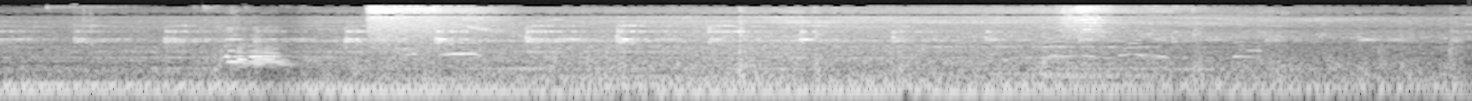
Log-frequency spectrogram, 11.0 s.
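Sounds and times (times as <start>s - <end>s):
locomotive engine rumbling: 0.0s - 11.0s
wheel and rail noise: 0.0s - 11.0s
train horn: 1.6s - 2.4s.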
